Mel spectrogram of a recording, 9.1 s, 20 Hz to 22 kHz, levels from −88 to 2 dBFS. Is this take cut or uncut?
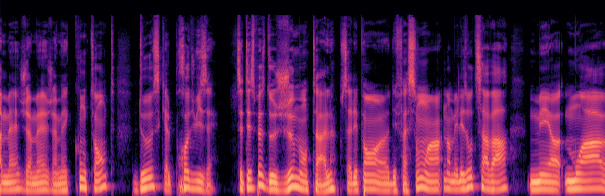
cut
